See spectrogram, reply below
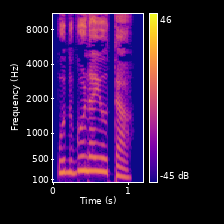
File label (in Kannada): "ಉದ್ಗುಣಯುತ", Kannada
